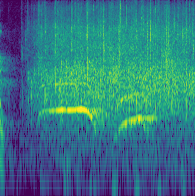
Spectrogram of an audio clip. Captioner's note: applause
